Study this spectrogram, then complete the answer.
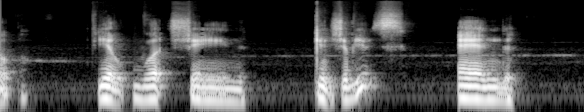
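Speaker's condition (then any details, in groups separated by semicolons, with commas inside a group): Spinal muscular atrophy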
